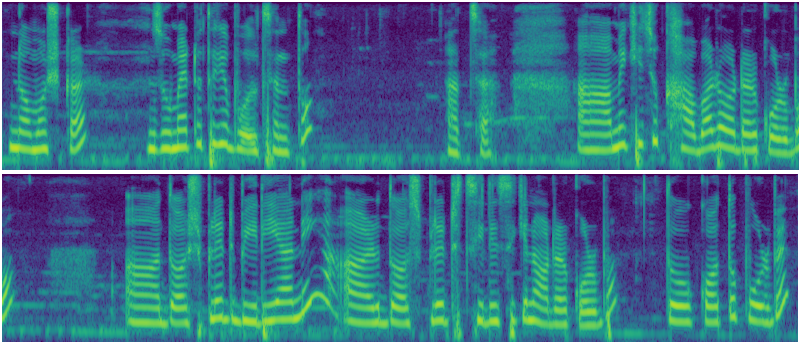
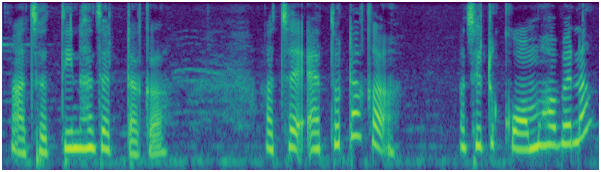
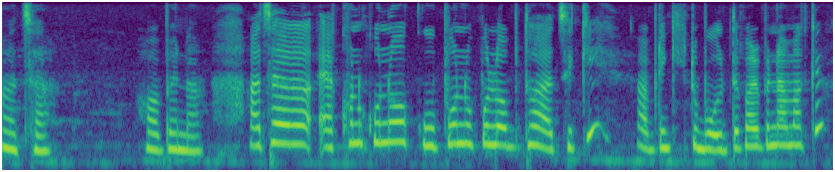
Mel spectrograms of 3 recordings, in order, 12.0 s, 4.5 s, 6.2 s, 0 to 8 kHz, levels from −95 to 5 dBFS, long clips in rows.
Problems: constant background noise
